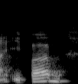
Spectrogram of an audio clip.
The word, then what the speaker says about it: EPUB: Donc, le format EPUB, c'est ça qu'il faut que je dise EPUB, hein, Myriam, je le prononce mal sinon.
